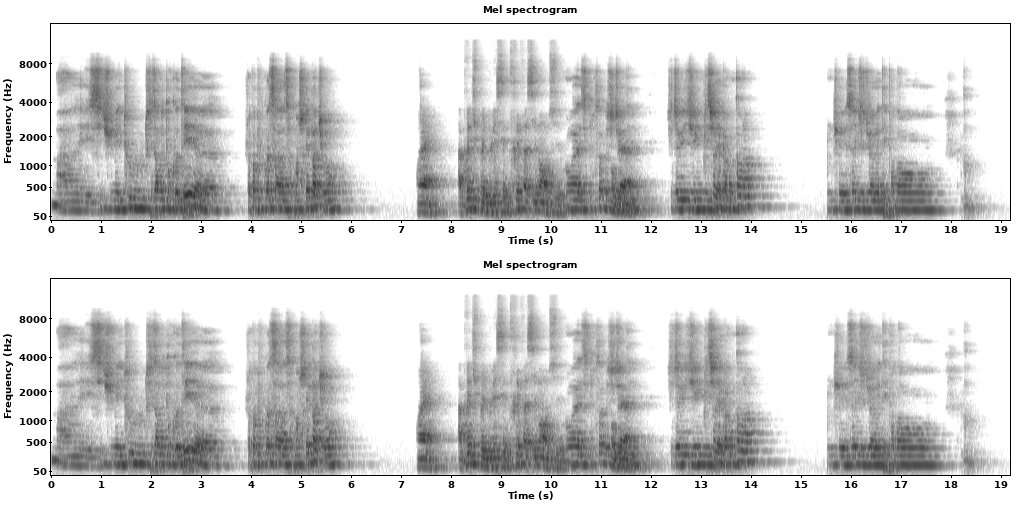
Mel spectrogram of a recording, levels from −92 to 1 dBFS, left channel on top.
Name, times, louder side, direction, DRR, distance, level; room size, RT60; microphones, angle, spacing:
voice 1, 0.1-3.3 3.9-5.6 10.3-11.7 12.3-14.1 15.5-17.6 17.9-18.3, left 1 dB, 80° left, -1 dB, 1.8 m, -29 dB
voice 2, 7.3-7.7 8.1-10.3 11.2-11.6, left 1 dB, ahead, -6 dB, 1.7 m, -28 dB
6.5 x 4.3 x 4.2 m, 0.83 s
head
